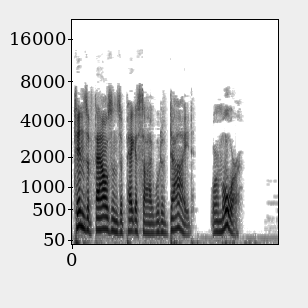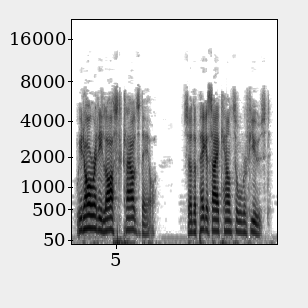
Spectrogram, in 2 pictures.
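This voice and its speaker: A young pegasus mare from a fantasy storybook, acted out by a man, speaks softly and earnestly in a raised pitch. She sounds hesitant, in a dry, slightly dull recording. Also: normal speed, no echo, close to an everyday voice. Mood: sad, earnest. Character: earnest, soft-spoken young female pegasus pony.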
